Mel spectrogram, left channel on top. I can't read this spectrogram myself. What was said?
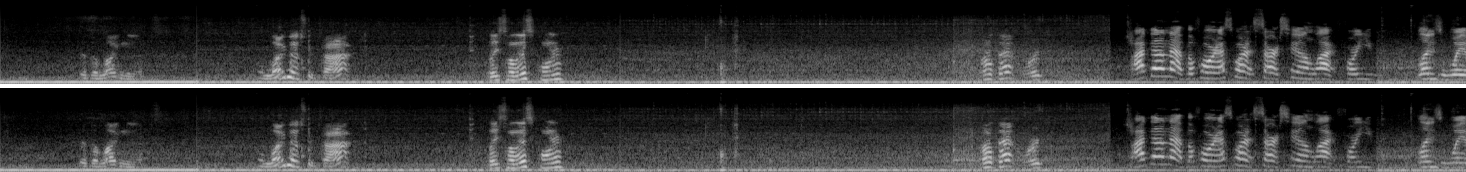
for the lug nuts? The lug nuts are tight. At least on this corner. Not that hard. I've done that before, and that's what it starts feeling like before you lose a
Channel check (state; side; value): normal; both; correlation 0.76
